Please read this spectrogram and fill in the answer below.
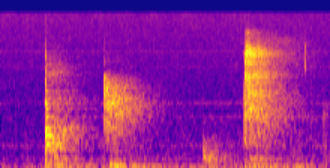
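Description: Pool balls knocking on a pool table: four sharp knocks in under two seconds as the cue ball rebounds off the cushions and the object ball drops into the corner pocket.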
